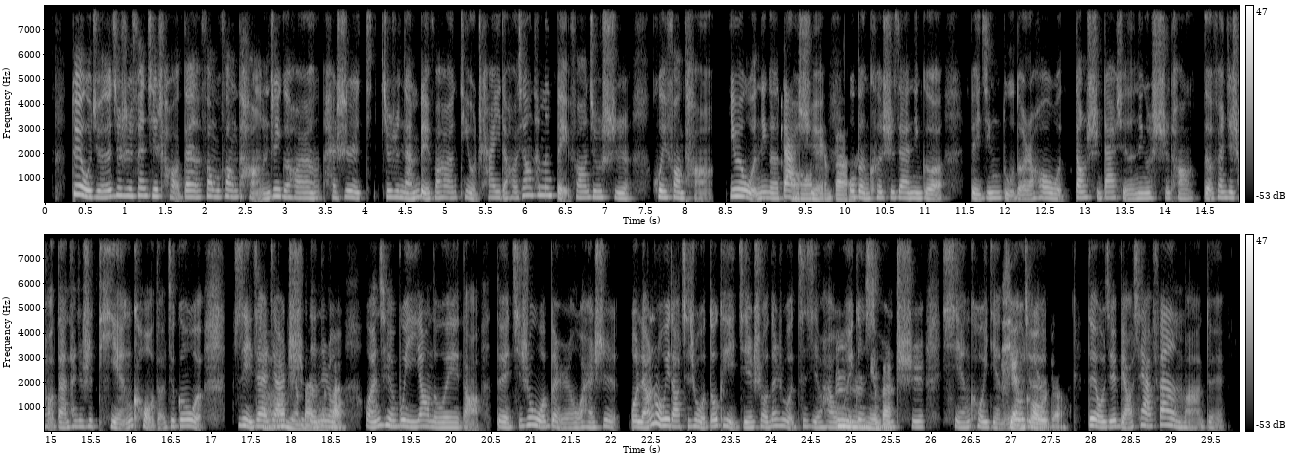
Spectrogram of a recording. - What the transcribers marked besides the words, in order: tapping
- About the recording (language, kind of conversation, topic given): Chinese, podcast, 你有没有一道怎么做都不会失败的快手暖心家常菜谱，可以分享一下吗？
